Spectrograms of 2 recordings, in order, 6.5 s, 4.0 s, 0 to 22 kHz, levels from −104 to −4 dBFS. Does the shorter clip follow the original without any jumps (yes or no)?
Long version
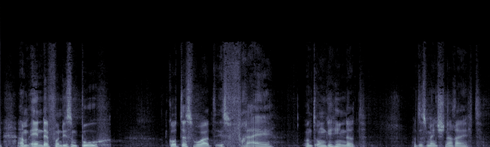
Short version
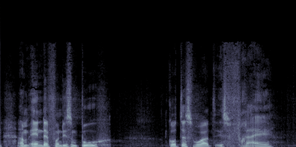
yes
